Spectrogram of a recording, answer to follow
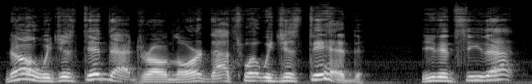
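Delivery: high, loud exasperated protest; can't believe they missed it; yelling at a teammate who missed it. Real, not acted. Arguing with teammate Drone Lord.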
